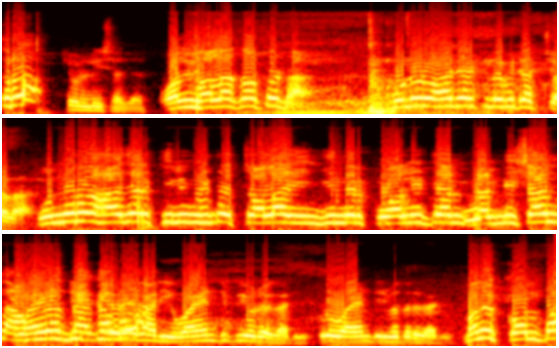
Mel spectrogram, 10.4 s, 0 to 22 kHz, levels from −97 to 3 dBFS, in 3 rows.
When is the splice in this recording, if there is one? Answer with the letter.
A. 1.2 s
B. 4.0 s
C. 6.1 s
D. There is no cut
A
